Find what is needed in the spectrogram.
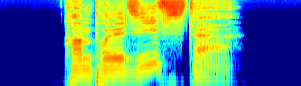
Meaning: inflection of kompulsiv: 1. strong/mixed nominative masculine singular superlative degree 2. strong genitive/dative feminine singular superlative degree 3. strong genitive plural superlative degree
- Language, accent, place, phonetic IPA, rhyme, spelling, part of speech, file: German, Germany, Berlin, [kɔmpʊlˈziːfstɐ], -iːfstɐ, kompulsivster, adjective, De-kompulsivster.ogg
